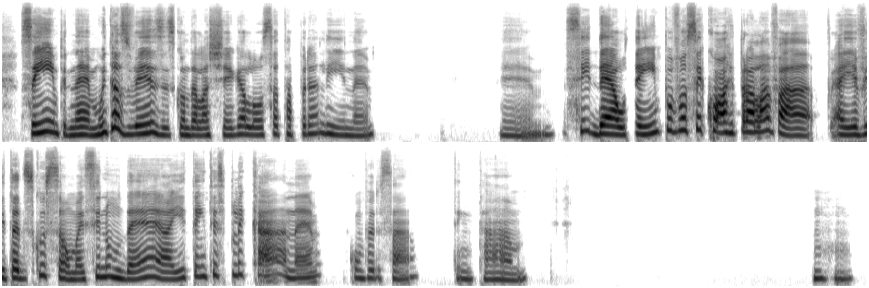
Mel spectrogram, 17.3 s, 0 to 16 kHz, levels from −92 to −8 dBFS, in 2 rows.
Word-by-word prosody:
sempre 240 -4 +2
né, 200 0 +3
muitas 230 - +3
vezes 220 -2 +1
quando 200 -2 -3
ela 185 0 -1
chega 195 +2 -4
a - - +1
louça 195 +1 -4
está 215 0 -8
por 220 +2 -8
ali, 230 -5 -5
né? 180 0 -7 1.3
Eh, 180 -2 -10 0.3
se 295 +4 -6
der 220 -2 +8
o 200 - +2
tempo 250 +9 0
você 320 +3 +1
corre 255 -4 +5
pra 265 +3 +6
lavar, 230 - +4 0.2
aí 200 -2 -1
evita 210 +2 +1
a - - +1
discussão, 210 -1 -5
mas 180 0 -5
se 255 - -5
não 250 -3 0
der, 215 +5 -2
aí 190 +3 -3
tenta 260 +3 -7
explicar, 300 -1 -6
né? 120 - -6 0.3
Conversar, 215 0 -9 0.4
tentar 185 -3 -9 3.0
Uhum. 200 -1 -9
215 Hz, 130 wpm, -19 LUFS, 190-250 Hz, 3.0 s, der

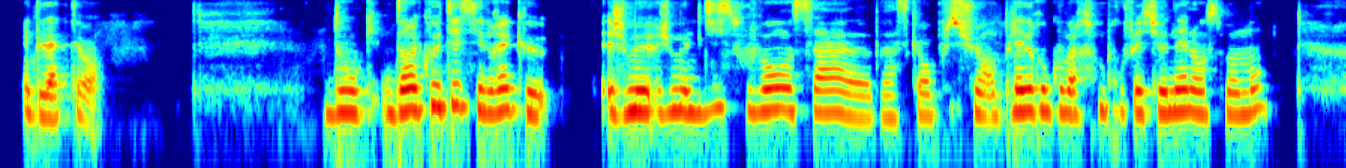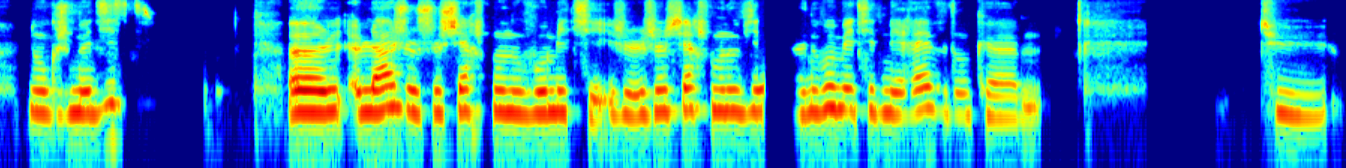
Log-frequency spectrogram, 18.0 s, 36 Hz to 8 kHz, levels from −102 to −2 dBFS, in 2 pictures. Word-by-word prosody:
Exactement 185 -4 -3 1.5
donc, 215 0 0
d'un 225 +2 +5
côté, 265 +2 0
c'est 255 -2 +5
vrai 225 +2 +2
que 210 -5 -3 0.4
je 215 0 +1
me 220 -1 +5
je 215 +1 -3
me 225 - +1
le - - 0
dis 220 +4 -2
souvent 230 -1 +2
ça, 220 -2 +1
heu, 180 -1 -5
parce 185 -1 -5
qu'en 195 - -6
plus 230 +4 -3
je - - +6
suis - - -3
en 185 0 -7
pleine 220 +3 +4
reconversion 225 -1 -3
professionnelle 220 0 +1
en 210 - 0
ce 210 0 -3
moment. 220 +5 -4 0.7
Donc 210 -1 -2
je 215 +1 -2
me 210 0 +3
dis 230 +7 -3
s 285 0 -5 0.9
heu, 215 0 +8
l 225 - -1 0.2
là, 225 +2 +6
je 240 -3 +1
je 215 +1 -3
cherche 225 +2 +1
mon 220 -1 +1
nouveau 210 -1 +2
métier, 220 +8 -2
je 195 -1 -3
je 220 +2 -1
cherche 235 +1 -2
mon 230 - 0
levier, 220 0 -1 0.2
un 205 - -6
nouveau 220 +3 +1
métier 230 -1 -3
de 215 - -10
mes 205 -1 -1
rêves. 225 +3 -4
Donc, 200 0 -13
heu, 180 -1 -6
mmh 250 - -12 1.5
tu 195 -3 -6
220 Hz, 190 wpm, -21 LUFS, 210-230 Hz, 1.5 s, heu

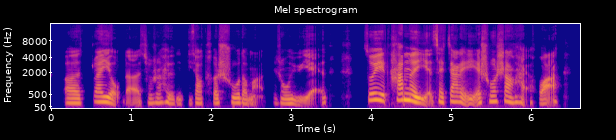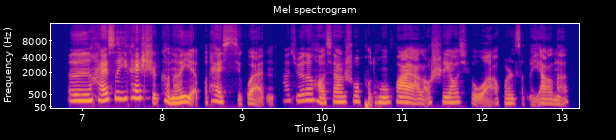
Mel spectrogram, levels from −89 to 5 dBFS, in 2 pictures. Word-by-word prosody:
呃， 160 0 0
专 195 -1 +2
有 175 -4 +2
的， - - -6
就 155 - -10
是 165 +1 -6
很 175 -5 -4 0.2
比 130 - -15
较 155 +2 -4
特 155 - -8
殊 170 +1 -3
的 150 - -4
嘛， 140 - -9 0.2
这 150 - -21
种 150 -1 -3
语 125 - -7
言。 - - -4 0.6
所 260 +1 +1
以 260 -3 +7
他 255 +3 +2
们 225 -10 +9
也 - - -1
在 190 - -1
家 200 +3 0
里 180 - 0
也 165 - 0
说 210 +3 -1
上 210 -3 +1
海 185 -2 -4
话， - - 0 0.5
嗯， 235 +1 +4
孩 245 0 +5
子 305 +2 +2
一 305 - +2
开 325 0 +6
始 330 0 +1
可 215 -7 -1
能 165 +3 +6
也 195 - +3
不 - - -10
太 220 -3 +2
习 195 0 -5
惯， - - -1 0.2
他 230 +1 -14
觉 235 0 -4
得 255 0 +1
好 215 -10 -1
像 195 +2 0
说 210 +1 -4
普 - - -4
通 180 0 -2
话 190 -1 +4
呀， 160 -3 +1
老 - - -5
师 185 - -4
要 180 0 0
求 190 - -8
啊， 150 - -4
或 155 - -3
者 155 - -3
怎 150 - -12
么 105 - -13
样 145 +2 -3
的， 130 -3 -7
190 Hz, 290 characters per minute, -24 LUFS, 160-235 Hz, 0.6 s, 们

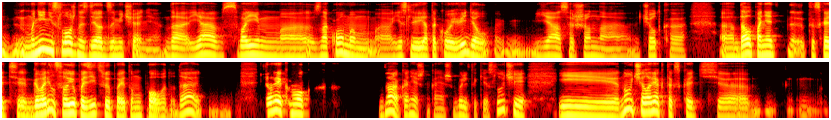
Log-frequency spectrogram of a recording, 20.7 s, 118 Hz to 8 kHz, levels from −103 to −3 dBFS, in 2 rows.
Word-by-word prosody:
М 185 - -4 0.3
мне 195 +9 +6
не 220 -3 +6
сложно 195 -6 +3
сделать 135 -2 +1
замечание, 125 -3 -6
да. 130 -2 -3
Я 150 +2 -1
своим, 145 -1 -1
а, 130 +1 -6
знакомым, 140 -1 -2
а, 125 0 -11
если 135 +1 -5
я 130 0 +1
такое 135 -3 -1
видел, 155 0 +1
м, 185 -2 -15
я 140 -3 -4
совершенно 125 -2 -9
чётко, 120 -3 -9 0.4
а, 130 0 -5
дал 155 +7 +6
понять, 155 -1 +2 0.2
э, - - -8
так 140 - -8
сказать, 140 0 -1
э, 140 - -1
говорил 155 +10 +5
свою 175 0 +8
позицию 150 -1 +2
по 140 - -2
этому 130 +1 -3
поводу, 130 - -2
да, 185 +5 -1
м. - - -12 0.8
Человек 195 +1 +5
мог 165 -1 +1 0.9
да, 205 -1 +1
конечно 150 -2 -9
конечно, 125 0 -13
были 145 -3 -7
такие - - -18
случаи. 195 -9 -4 0.4
И 140 -2 0
и, 130 - -1
ну, 235 +3 +2
человек, 195 -2 +4
так 150 - -5
сказать, 135 -2 -8
а, 130 -1 -7 0.6
м, 205 -1 -25
140 Hz, 150 wpm, -22 LUFS, 130-165 Hz, 0.9 s, свою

